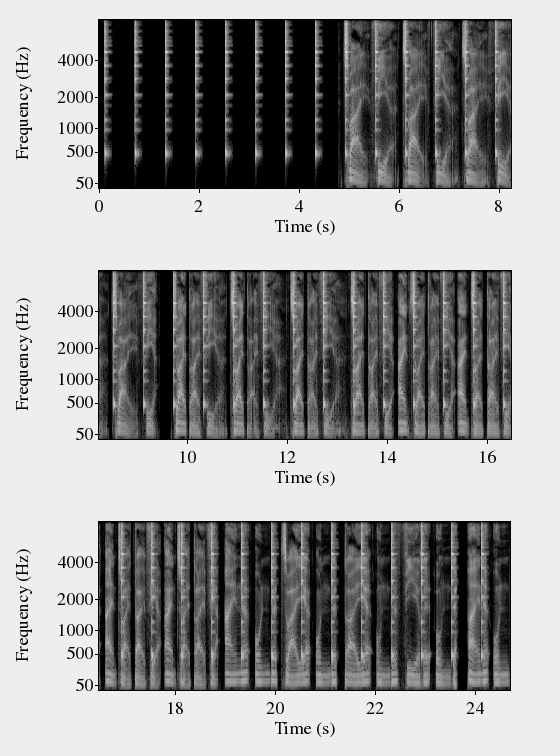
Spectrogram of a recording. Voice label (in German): Einzaehlen Metronom auf e (deutsch)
